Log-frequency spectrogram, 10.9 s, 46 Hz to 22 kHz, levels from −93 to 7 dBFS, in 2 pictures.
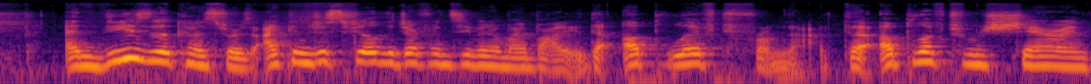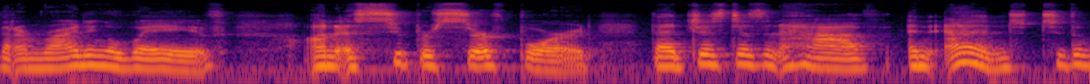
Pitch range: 165-225 Hz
